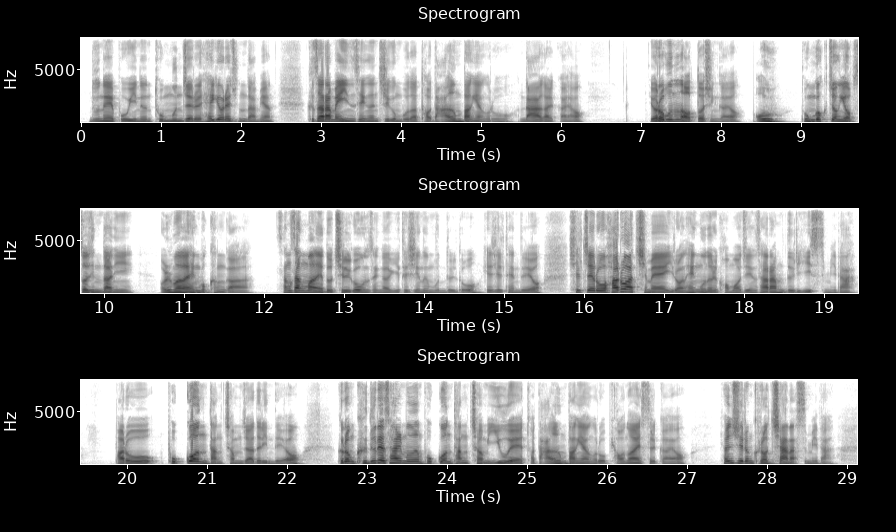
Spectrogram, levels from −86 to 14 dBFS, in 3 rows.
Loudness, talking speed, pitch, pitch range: -19 LUFS, 330 characters per minute, 110 Hz, 95-140 Hz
